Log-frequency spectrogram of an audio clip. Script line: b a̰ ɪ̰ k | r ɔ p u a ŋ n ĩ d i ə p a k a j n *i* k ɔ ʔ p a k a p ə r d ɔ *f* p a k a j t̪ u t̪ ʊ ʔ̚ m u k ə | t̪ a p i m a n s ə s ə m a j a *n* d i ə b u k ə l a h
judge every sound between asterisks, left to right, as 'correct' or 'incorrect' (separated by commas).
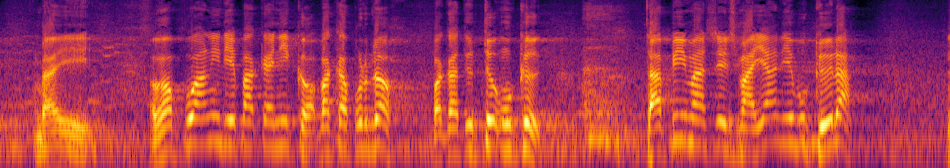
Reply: correct, incorrect, incorrect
